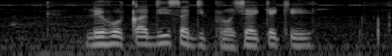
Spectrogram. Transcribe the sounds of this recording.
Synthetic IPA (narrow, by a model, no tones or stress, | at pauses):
lɪɦʊǃadisadipʼrɔd͡ʒɛkʼɛkʼɪ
